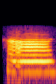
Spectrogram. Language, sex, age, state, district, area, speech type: Hindi, female, 30-45, Madhya Pradesh, Betul, rural, conversation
